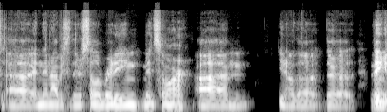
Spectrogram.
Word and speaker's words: Midsommar: I No, you're pronounce it. saying it right because it's an AR, not an ER, so it is Midsummer.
